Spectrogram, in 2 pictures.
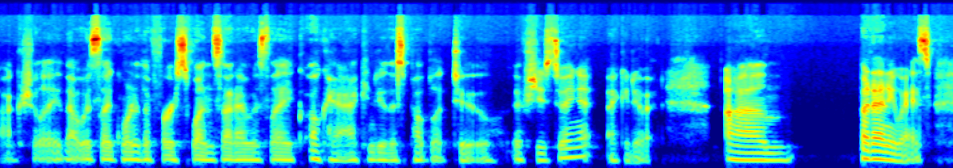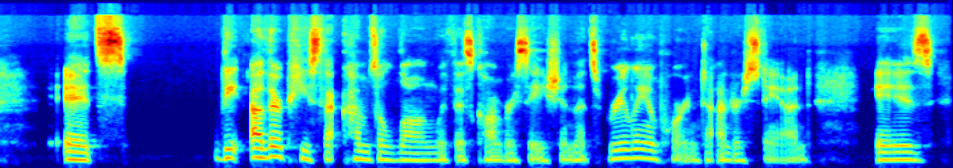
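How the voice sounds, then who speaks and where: A spiritual channeler whose first language is Italian gives a casual, rambling monologue to camera, full of ums and self-corrections. Her voice is low, gravelly, dark and mellow, captured in a close, dry recording with no room sound or echo.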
